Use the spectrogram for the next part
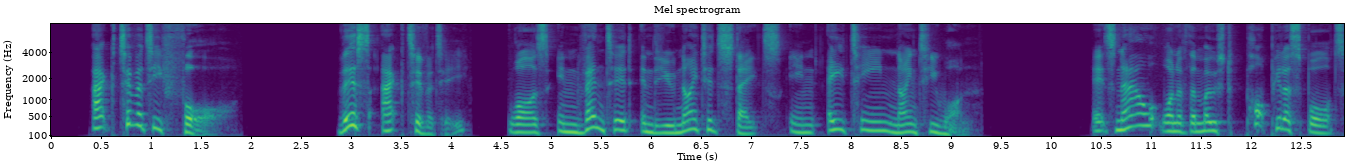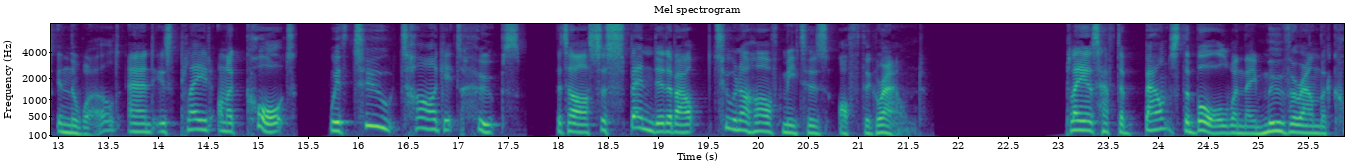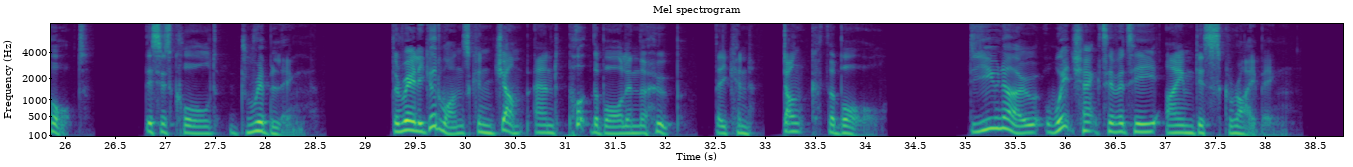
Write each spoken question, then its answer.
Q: Do you know which activity I'm describing?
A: The answer is basketball.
